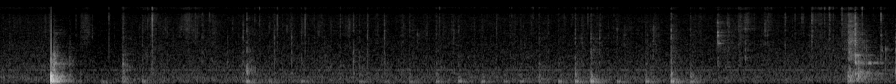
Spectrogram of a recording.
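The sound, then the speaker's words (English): Soft food sizzling as it cooks in a hot pan: a faint, steady hiss with scattered light taps and clicks of utensils, and a sharper knock near the start and another at the end. “nice and hot. You just have to be a little careful because it's soft. Hear that sizzle in there?”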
